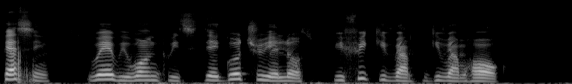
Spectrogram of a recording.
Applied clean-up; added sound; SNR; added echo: neural mask model DeepFilterNet 3.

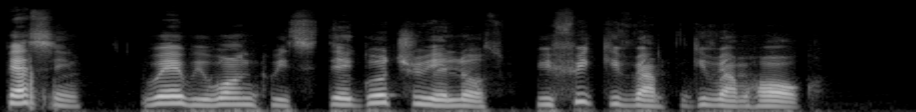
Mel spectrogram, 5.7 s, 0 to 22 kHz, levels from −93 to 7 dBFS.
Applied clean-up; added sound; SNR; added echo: neural mask model RNNoise.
